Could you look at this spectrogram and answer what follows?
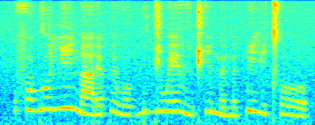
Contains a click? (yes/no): no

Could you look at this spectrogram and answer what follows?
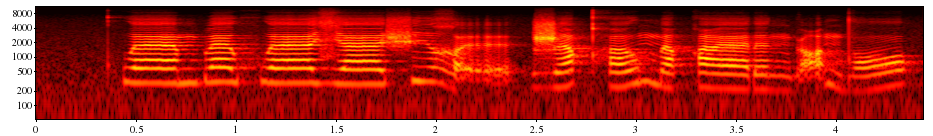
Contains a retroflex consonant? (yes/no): yes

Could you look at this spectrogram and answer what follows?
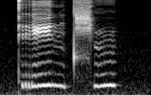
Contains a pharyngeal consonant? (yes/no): no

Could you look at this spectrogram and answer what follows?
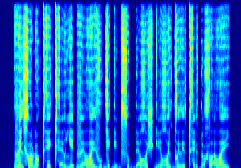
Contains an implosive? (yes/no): yes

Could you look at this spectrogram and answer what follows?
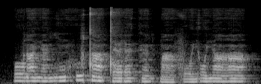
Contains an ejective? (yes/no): no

